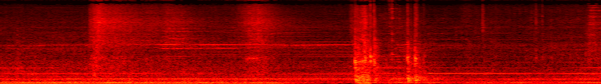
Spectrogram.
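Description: Steel roll forming machine running with a steady motor hum, with two short hisses early on and two loud metallic clatters about five and six seconds in.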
